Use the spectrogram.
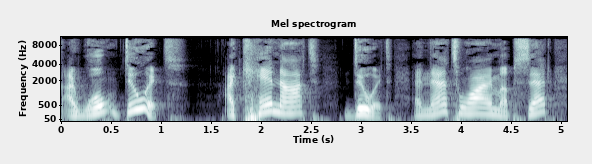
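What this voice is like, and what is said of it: Raised, angry voice. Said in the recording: “my voice is raised”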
